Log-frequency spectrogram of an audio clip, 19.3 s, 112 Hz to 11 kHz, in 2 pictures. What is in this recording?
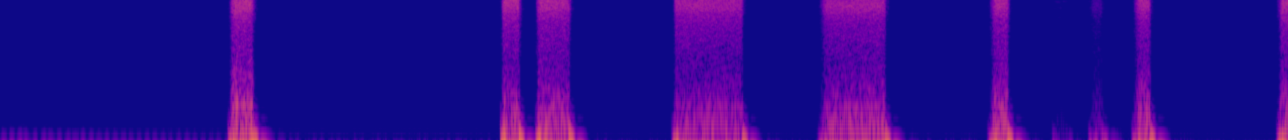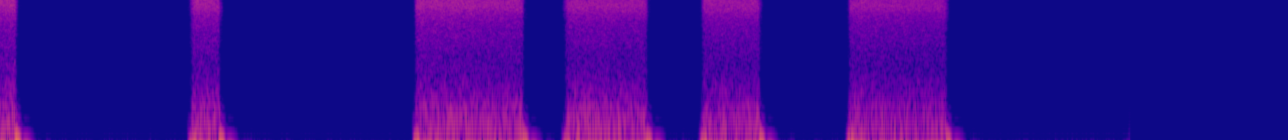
Air compressor 1
Needed some white noise, took a can of compressed air and did a bunch of short bursts using AT2020 condenser microphone.
air, blowing, bursts, compressor, effects, fffwwwww, noise, sfx, short, white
